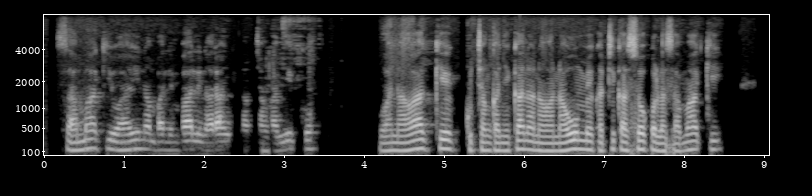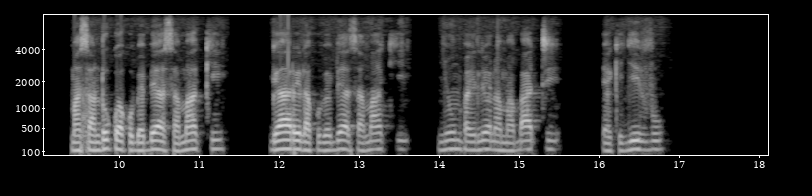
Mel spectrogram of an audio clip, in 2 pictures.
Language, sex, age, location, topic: Swahili, male, 18-24, Mombasa, agriculture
